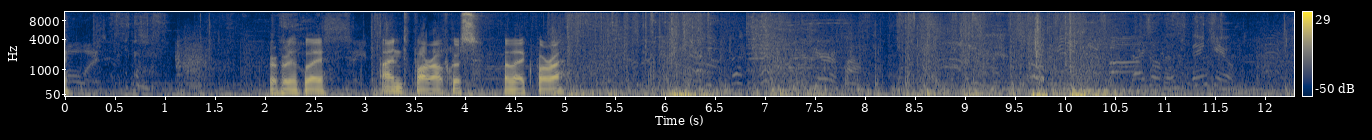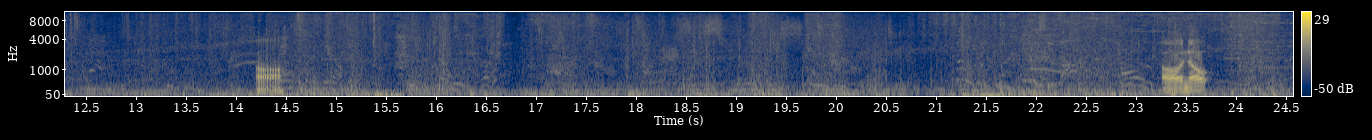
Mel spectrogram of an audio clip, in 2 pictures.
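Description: Game weapons fire and clatter in quick bursts.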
